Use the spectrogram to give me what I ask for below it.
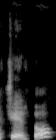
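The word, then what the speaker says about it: certo: اگلا لفظ ہے چیرتو, اس کا مطلب ہے یقیناً یا ضرور. یہاں سی کے بعد اے آیا ہے اس لیے صحیح تلفظ ہوگا چیرتو.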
